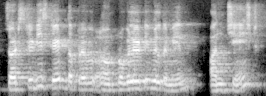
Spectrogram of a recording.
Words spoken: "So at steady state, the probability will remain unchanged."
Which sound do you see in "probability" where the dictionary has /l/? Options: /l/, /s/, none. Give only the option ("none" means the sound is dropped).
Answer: none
